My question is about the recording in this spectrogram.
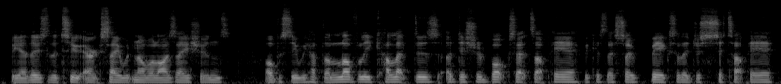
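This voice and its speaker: A man's voice: lowish voice, fairly bright tone. A British man in his twenties giving an off-the-cuff room tour in casual, enthusiastic, informal vlog chat. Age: 20s. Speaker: collector hosting a room tour.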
